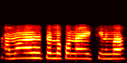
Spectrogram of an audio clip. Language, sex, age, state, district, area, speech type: Odia, female, 60+, Odisha, Boudh, rural, conversation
